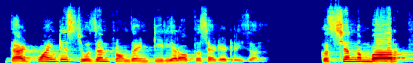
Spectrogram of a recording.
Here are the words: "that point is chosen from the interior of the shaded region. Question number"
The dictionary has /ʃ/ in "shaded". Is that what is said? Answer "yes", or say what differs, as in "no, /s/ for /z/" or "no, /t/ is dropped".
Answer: no, /s/ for /ʃ/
